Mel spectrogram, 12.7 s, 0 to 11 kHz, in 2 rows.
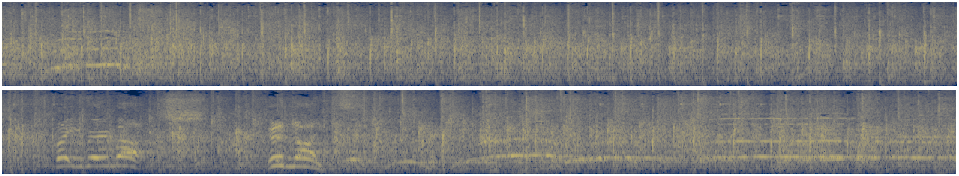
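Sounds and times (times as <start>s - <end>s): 
large audience applauding at the close of a 2023 convention: 0.0s - 12.7s
speech: 7.0s - 9.8s.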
